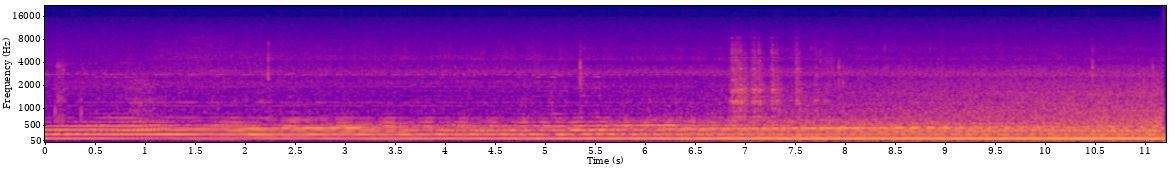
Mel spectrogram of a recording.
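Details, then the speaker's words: Vintage General Electric 3-speed reversible box fan, heard from the back on startup, stepping through low, medium and high: low hum with tones sliding upward as blades spin up, no rubbing or rattle. Normal startup. "but let me turn it around I'll give you a run up from the back because it has some pretty cool startup sounds"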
